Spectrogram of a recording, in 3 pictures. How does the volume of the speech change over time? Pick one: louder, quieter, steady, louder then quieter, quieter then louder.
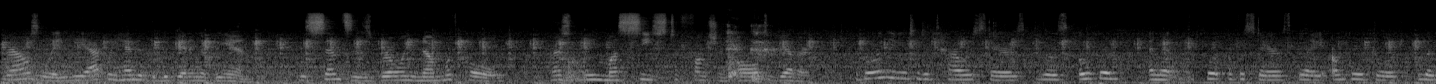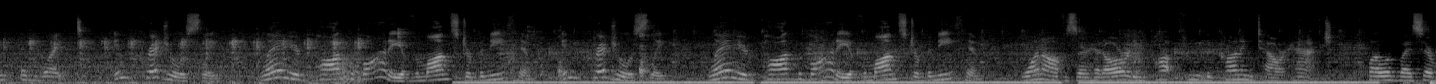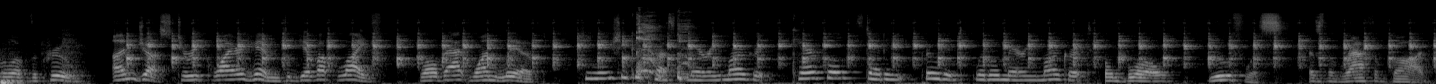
steady.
